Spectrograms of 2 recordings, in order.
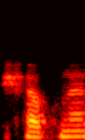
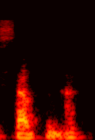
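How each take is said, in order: First: The word begins with an 'sh' sound. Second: The word begins with an 's' sound. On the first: The speaker calls it wrong. "कई बार मेरे मुंह से तो निकल जाता है श" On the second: The speaker calls it right. "Actually में सपना होता है"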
